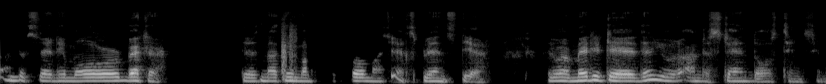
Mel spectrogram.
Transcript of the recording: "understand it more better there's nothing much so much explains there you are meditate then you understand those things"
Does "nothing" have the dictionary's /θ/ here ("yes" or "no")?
no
